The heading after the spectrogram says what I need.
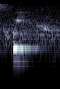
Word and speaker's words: kwik: heard them before, and the sound at the end is a KW and it's kweek.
